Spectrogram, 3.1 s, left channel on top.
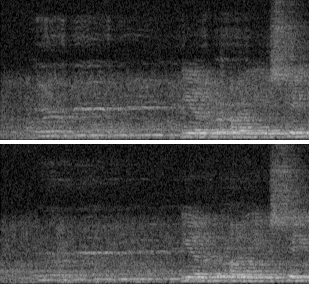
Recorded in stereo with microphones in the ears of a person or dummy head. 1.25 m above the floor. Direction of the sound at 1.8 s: Centre (ahead or behind).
